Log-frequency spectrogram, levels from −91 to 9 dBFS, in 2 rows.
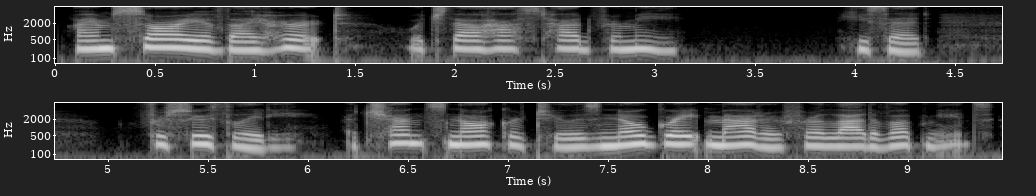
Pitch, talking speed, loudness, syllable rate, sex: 220 Hz, 190 wpm, -18 LUFS, 4.8 syllables/s, female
